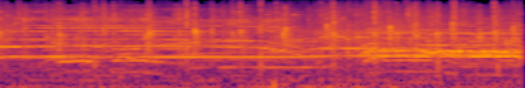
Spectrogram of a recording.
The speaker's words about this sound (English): Chris Tanev. Do we have an applause?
